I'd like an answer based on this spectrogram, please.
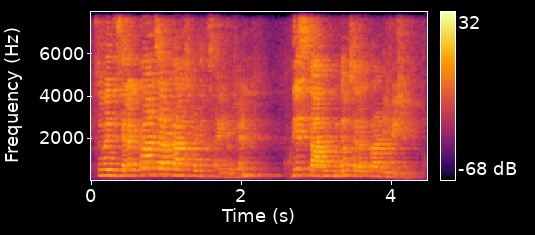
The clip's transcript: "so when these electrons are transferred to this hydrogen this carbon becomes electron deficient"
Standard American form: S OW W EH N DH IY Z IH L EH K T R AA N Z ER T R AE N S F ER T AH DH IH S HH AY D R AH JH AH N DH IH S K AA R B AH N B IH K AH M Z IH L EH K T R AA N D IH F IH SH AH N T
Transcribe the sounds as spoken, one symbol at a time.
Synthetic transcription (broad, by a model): S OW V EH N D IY S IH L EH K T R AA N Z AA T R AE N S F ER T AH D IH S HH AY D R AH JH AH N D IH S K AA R AH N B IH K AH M S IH L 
